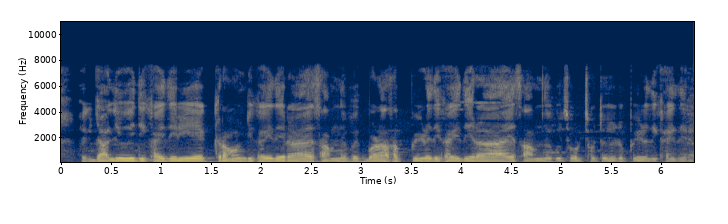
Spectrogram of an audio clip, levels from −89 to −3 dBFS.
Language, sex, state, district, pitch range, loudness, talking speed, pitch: Hindi, male, Chhattisgarh, Bastar, 120-130 Hz, -28 LUFS, 310 wpm, 125 Hz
